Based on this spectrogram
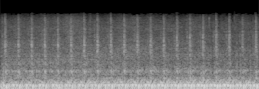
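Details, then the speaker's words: Chevrolet Cavalier engine idling with a fast, even valvetrain-like tick from the front of the engine; it runs fine otherwise, and the owner suspects worn hydraulic lifters and plans to replace them. The muffler also needs fixing. "everybody seems to be running fine it's just the uh the ticking in the front and I'm going to replace those those uh lifters so it'll be you'll be able to hear a pin drop"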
